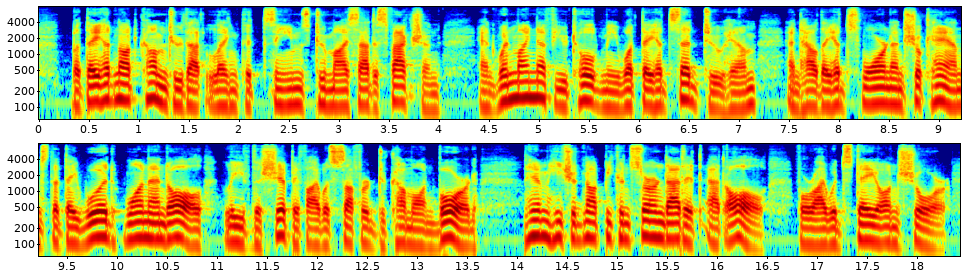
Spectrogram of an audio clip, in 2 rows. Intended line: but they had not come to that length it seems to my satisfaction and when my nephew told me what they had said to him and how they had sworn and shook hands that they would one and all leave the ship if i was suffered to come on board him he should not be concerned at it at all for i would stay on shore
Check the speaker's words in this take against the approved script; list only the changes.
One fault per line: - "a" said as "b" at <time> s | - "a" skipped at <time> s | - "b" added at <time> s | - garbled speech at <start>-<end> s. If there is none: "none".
none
